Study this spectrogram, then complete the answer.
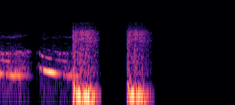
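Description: A body hits the ground with heavy thuds.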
